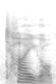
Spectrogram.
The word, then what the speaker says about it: Taigo: So, this is the Volkswagen Taigo. That's definitely how you pronounce the name.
